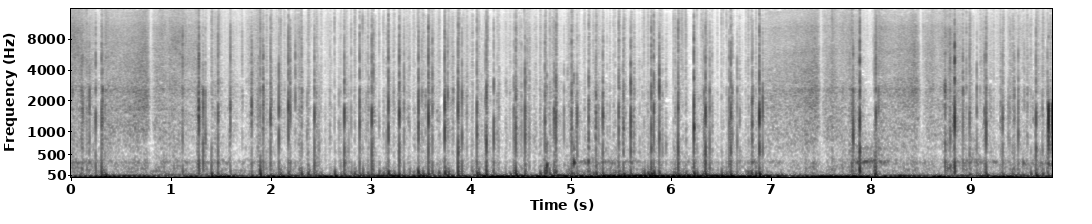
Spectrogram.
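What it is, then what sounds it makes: Cardboard medicine box tapped and scratched. A small, hollow, blue printed cardboard medicine box is held in both hands while fingertips and nails scratch and tap its flaps and side panels. A dense stream of quick, dry crinkling scratches and sharp little taps plays over a steady low rumble, with each click dying away almost instantly.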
